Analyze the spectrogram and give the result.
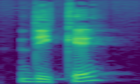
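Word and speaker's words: dike: La palabra griega para justicia es dique, d i k e pronunciado con una e larga.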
